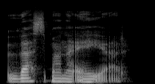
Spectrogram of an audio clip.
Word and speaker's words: Vestmannaeyjar: And that is Vestmannaeyjar. So I will say it slower. Vestmannaeyjar.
